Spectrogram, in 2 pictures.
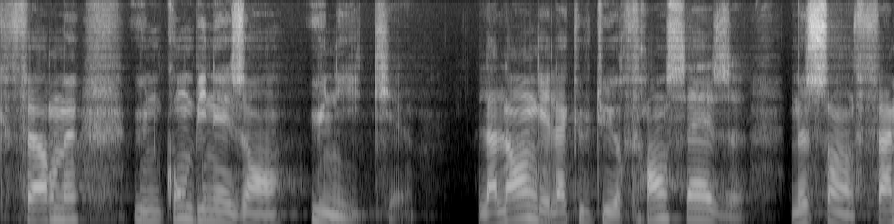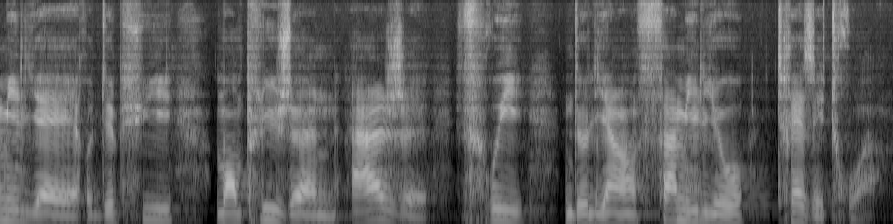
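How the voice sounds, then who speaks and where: A man from Saarland speaks with a German accent, delivering a formal academic lecture in a measured, courteous way. His pace is unhurried and his pitch sits mid-range. The hall adds a long reverb around his voice. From Saarland, Germany, on the French border. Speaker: guest lecturer, theologian. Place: large lecture hall at a faculty.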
